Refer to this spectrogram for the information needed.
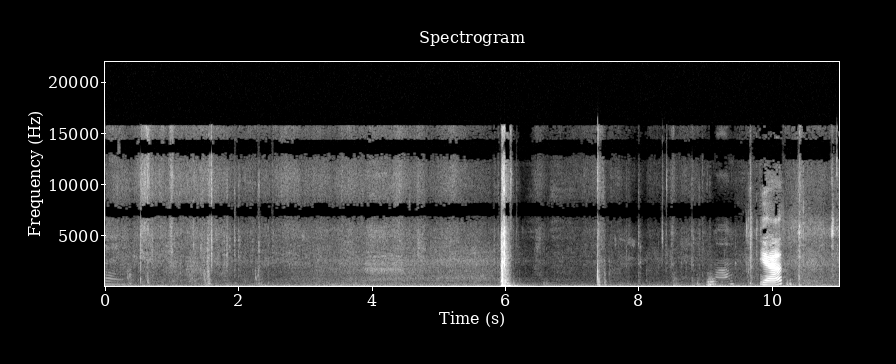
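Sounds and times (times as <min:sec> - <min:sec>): steady low rumble: 0:00.0 - 0:11.0
car door slamming: 0:05.9 - 0:06.4.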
